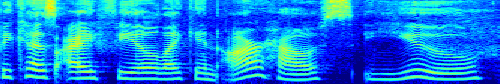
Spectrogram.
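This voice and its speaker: A woman's voice: mid-range voice, slow. A woman co-hosting a podcast, talking in a casual, conversational style. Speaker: podcast co-host.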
